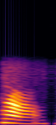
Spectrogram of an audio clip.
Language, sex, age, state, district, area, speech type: Odia, female, 18-30, Odisha, Koraput, urban, conversation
